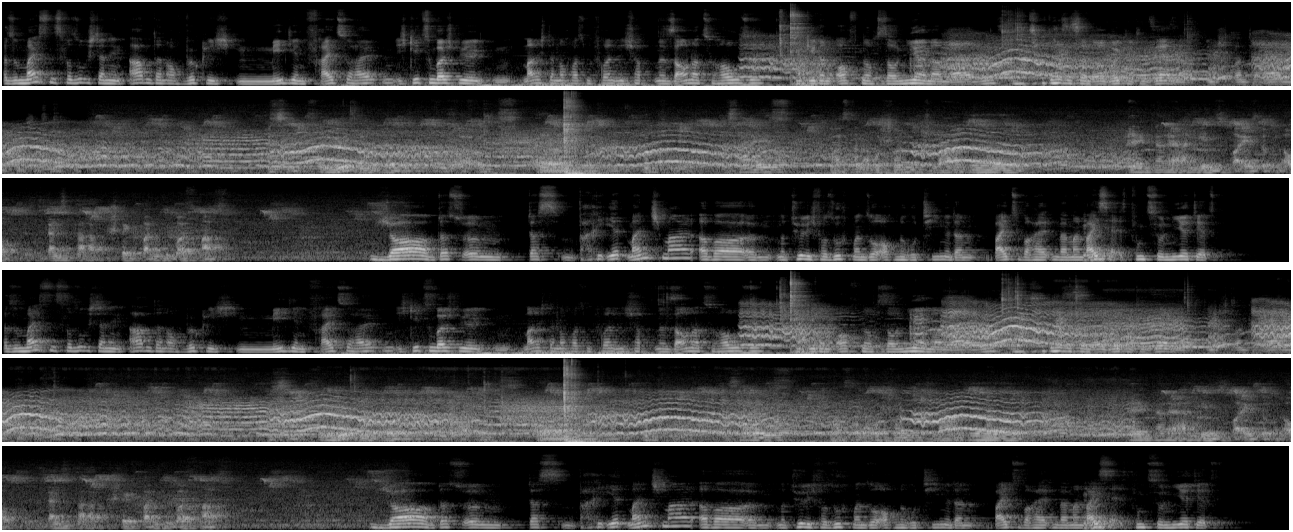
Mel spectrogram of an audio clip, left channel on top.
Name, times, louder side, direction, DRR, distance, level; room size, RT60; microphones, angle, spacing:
voice 1, 0.0-7.6 7.9-13.7 18.3-18.6 28.9-37.9, left 3 dB, 30° left, 7 dB, 0.3 m, -28 dB
Wood / Tearing, 3.2-22.8, right 1 dB, 15° right, 1.5 m, -35 dB
sound 1, 7.4-24.2, right 3 dB, 35° right, 0.9 m, -25 dB
voice 2, 7.9-8.2 14.0-14.1 14.5-19.2 19.4-19.7 20.1-20.8 21.2-23.1 24.1-28.0 36.7-36.8, equal, 65° left, 1 dB, 2.3 m, -30 dB
sound 2, 13.7-29.9, equal, ahead, 1.7 m, -39 dB
13.0 x 5.9 x 3.9 m, 0.67 s
head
